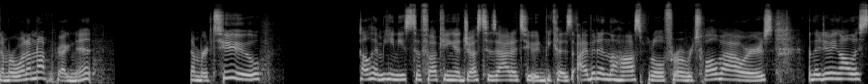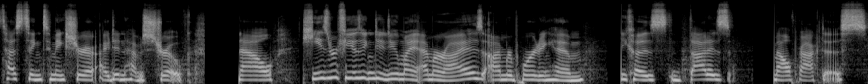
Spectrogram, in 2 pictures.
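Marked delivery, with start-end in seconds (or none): none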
